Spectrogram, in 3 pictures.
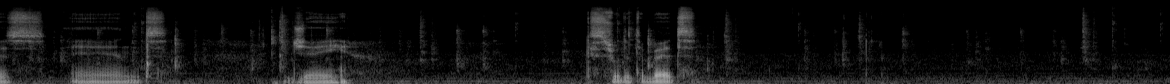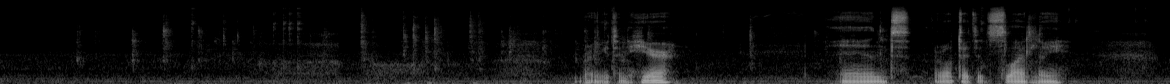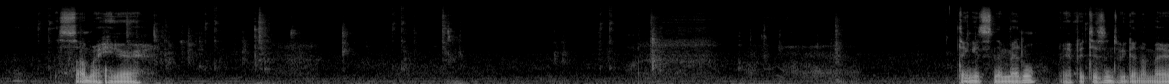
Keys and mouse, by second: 1.8-2.6 middle drag, 6.6-7.2 shift+middle drag, 15.7 g, 20.5 r, 22.0 g, 24.9 r, 25.9 g, 27.9 r, 29.9-30.8 middle drag, 30.9 `, 33.3 alt+x, 34.2 click.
